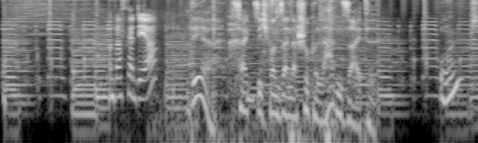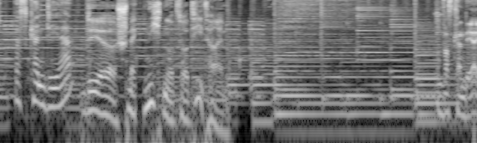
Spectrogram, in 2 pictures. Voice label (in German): werbung; Bauer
